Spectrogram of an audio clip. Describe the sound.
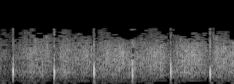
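A church audience applauds to welcome a speaker forward. The applause is a steady, dense wash of clapping, with a few sharper claps standing out at a regular beat.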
